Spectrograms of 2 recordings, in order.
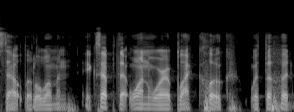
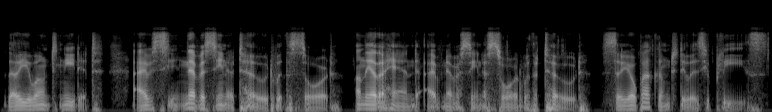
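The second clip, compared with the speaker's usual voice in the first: soft, low, indulgent enchantress; 3 semitones lower, 6 dB quieter than usual. Acted. Enchantress chatting to Taryn about swords, indulgent. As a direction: humour them softly as the enchantress.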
